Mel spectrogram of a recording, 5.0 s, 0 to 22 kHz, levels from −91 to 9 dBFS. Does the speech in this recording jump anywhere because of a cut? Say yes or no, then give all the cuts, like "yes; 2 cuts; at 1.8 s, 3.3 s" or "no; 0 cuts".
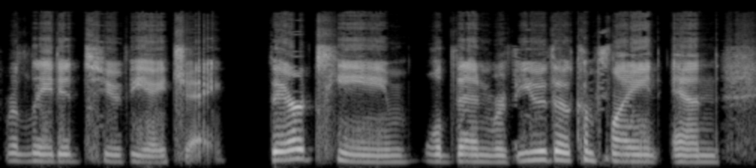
no; 0 cuts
